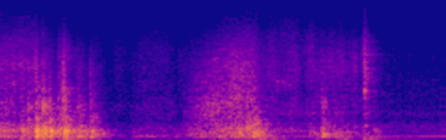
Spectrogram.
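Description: A large cardboard TV shipping box being lifted and shifted, its cardboard scraping and rustling in two loud bouts, with a short knock near the end as a packed bag of parts drops out onto the floor.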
